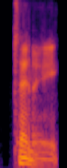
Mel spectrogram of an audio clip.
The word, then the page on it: tenny: British English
